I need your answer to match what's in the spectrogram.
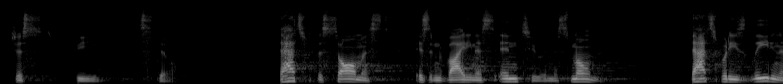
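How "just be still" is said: very soft and slow, almost breathed; hushed stillness. Retold or imitated. Psalmist calming the people, very soft and slow. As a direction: let the words settle, slow and hushed.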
